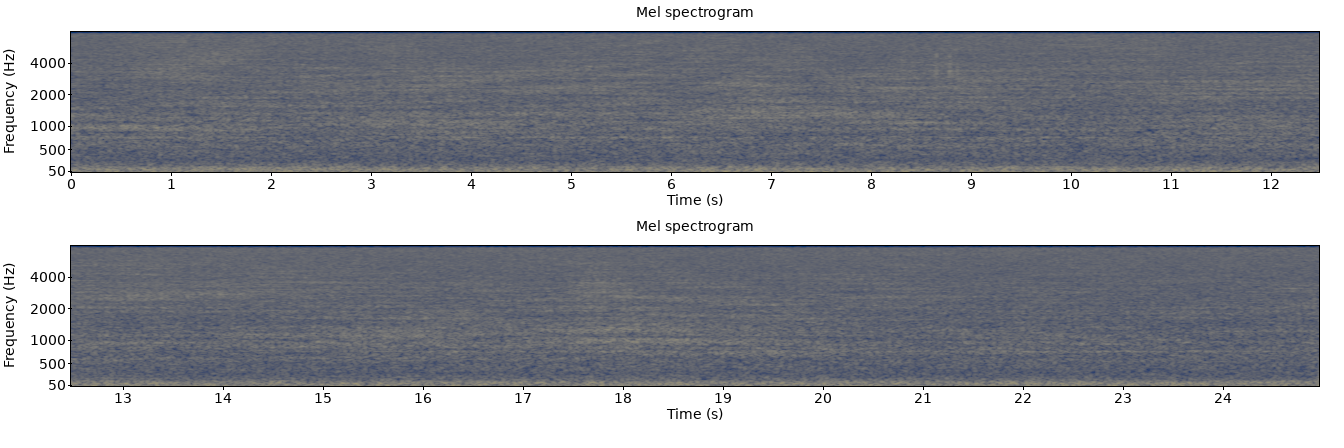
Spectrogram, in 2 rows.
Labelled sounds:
2.4	2.7	vessel noise, 3.5 to 3.7 kHz
17.9	18.3	vessel noise, 2.5 to 2.7 kHz

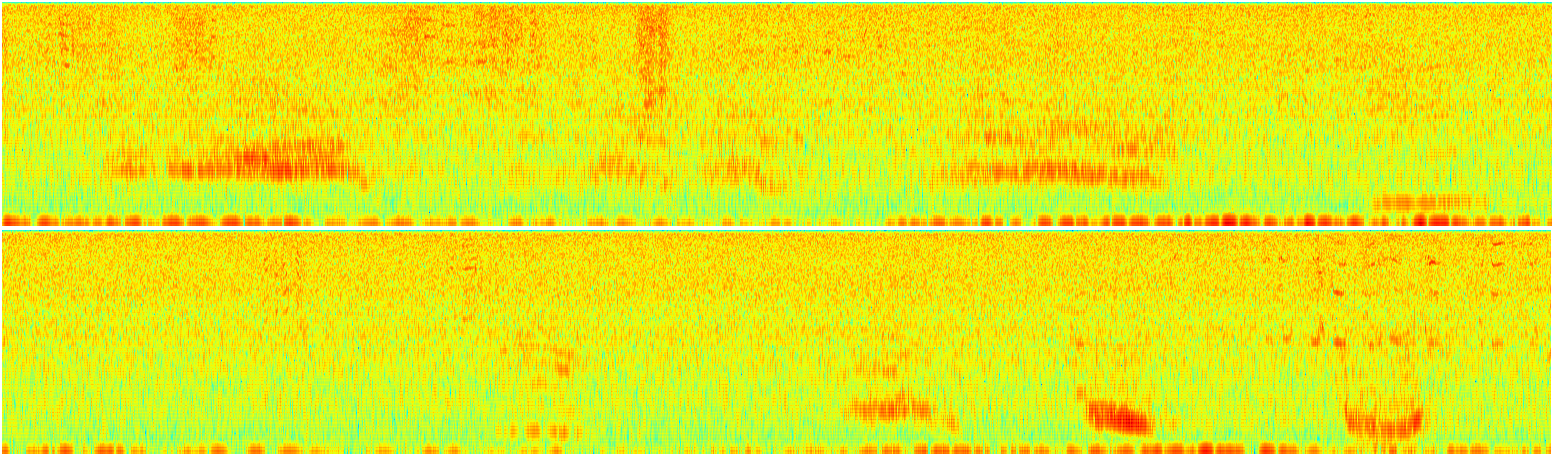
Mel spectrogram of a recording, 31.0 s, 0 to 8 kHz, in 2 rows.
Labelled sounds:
1.0	1.5	humpback whale, 0.80 to 1.0 kHz
2.1	3.2	humpback whale, 0.80 to 1.2 kHz
4.7	4.9	Pacific white-sided dolphin, 2.2 to 2.4 kHz
6.0	6.2	humpback whale, 0.80 to 1.0 kHz
7.2	7.6	humpback whale, 0.80 to 0.96 kHz
11.1	11.4	humpback whale, 0.96 to 1.1 kHz
14.2	14.5	humpback whale, 3.0 to 3.3 kHz
20.9	21.2	humpback whale, 1.4 to 1.6 kHz

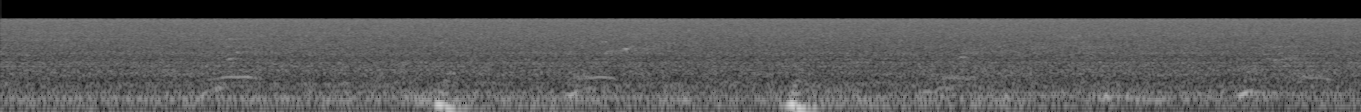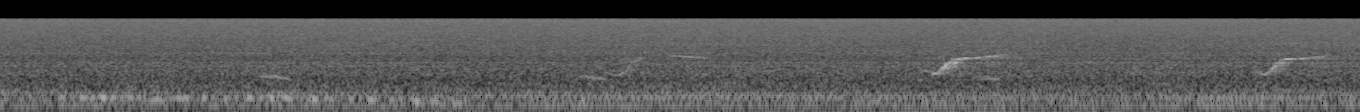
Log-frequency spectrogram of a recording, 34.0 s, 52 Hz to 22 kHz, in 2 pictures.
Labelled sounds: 7.6	7.9	humpback whale, 1.3 to 1.8 kHz
25.4	25.9	humpback whale, 0.90 to 1.1 kHz
28.9	29.6	humpback whale, 0.80 to 1.2 kHz
33.0	33.6	humpback whale, 0.80 to 1.2 kHz

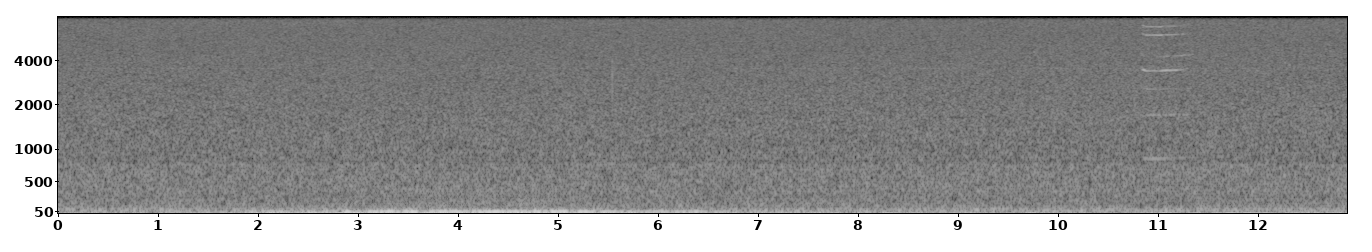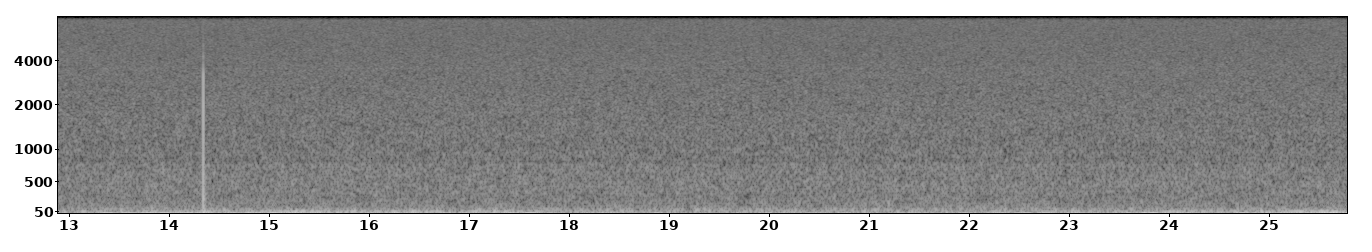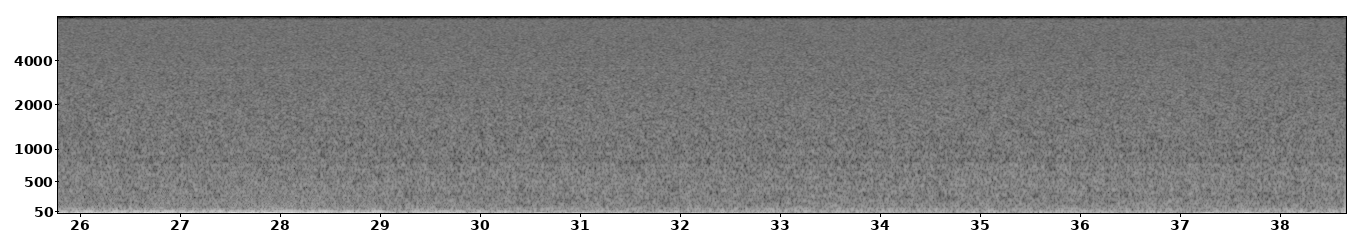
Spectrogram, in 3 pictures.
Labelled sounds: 10.8	11.3	killer whale, northern resident, G clan, 3.4 to 7.9 kHz

